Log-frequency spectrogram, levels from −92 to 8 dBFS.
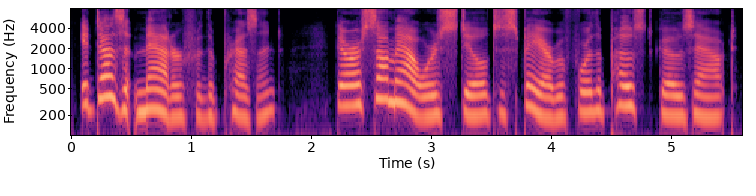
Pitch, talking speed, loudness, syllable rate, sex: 230 Hz, 195 wpm, -16 LUFS, 5.0 syllables/s, female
